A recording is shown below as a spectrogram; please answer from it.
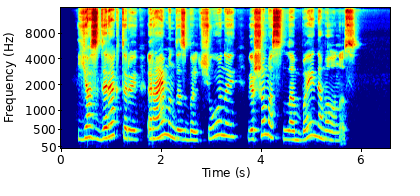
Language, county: Lithuanian, Utena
